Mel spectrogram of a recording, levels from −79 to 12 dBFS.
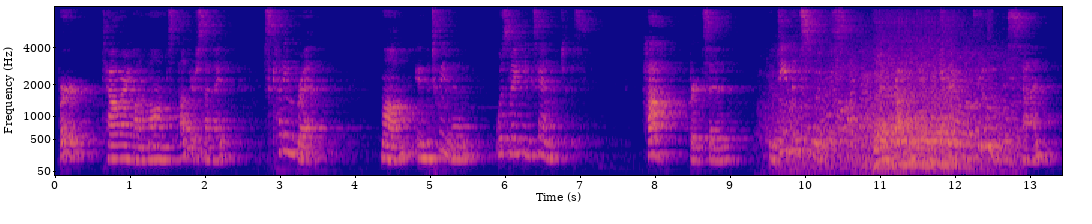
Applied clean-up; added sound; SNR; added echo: none; Accelerating, revving, vroom; -3 dB; reverberation time 0.9 s.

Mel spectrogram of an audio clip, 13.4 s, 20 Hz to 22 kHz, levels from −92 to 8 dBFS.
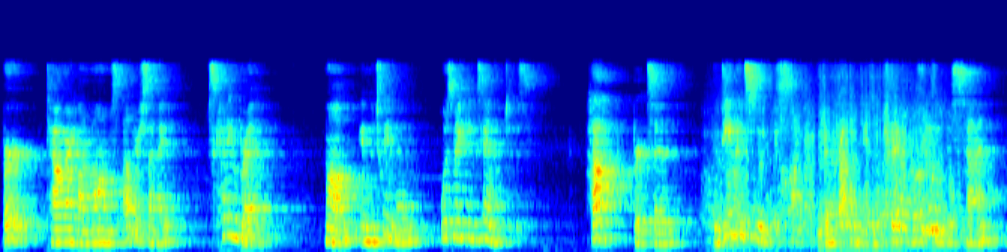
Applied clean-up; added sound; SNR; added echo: neural separator model SepFormer DNS4.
